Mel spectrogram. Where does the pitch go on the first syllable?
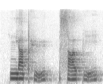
high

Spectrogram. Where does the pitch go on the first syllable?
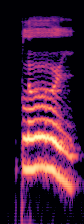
falling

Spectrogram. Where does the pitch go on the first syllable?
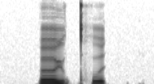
high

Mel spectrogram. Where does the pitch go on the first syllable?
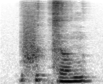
high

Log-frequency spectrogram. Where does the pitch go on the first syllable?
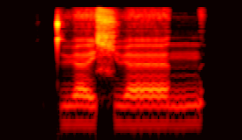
high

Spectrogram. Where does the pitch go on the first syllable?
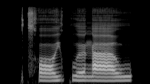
rising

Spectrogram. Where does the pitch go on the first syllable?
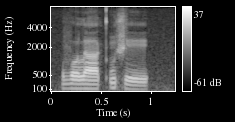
low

